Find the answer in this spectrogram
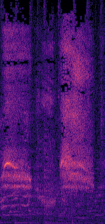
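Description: Two high-pitched, meow-like voice cries about a second apart, each lasting about half a second.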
